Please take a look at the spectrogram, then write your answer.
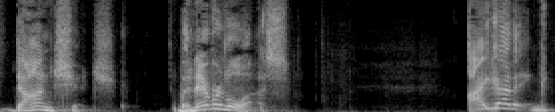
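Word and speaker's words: Dončić: It's Doncic.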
